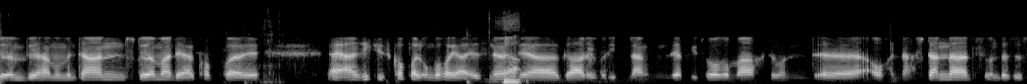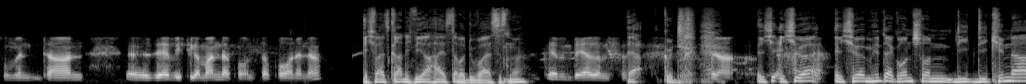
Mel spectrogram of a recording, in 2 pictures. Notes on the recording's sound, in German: am Telefon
